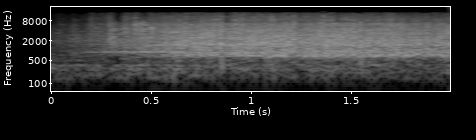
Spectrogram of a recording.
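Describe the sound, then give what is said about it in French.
A crowd applauds along a funeral procession route in Paris in tribute to a deceased singer. Dense, steady clapping swells from a softer start and then holds loud and continuous. “je vous propose, où que vous soyez, qui que vous soyez, pour lui dire merci, pour qu'il ne meure jamais, d'applaudir Monsieur Johnny Hallyday.”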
